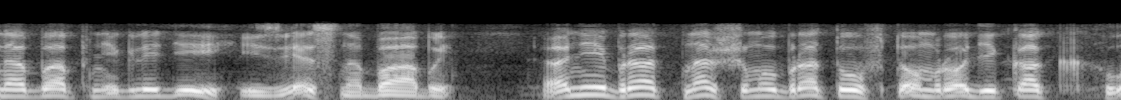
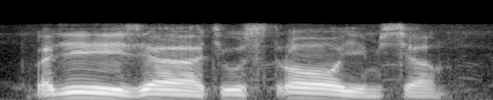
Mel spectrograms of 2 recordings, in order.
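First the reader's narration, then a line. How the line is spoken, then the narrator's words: Patronizing consoling tone. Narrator (Russian): утешал Яша покровительственным тоном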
